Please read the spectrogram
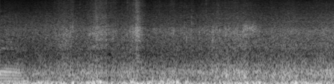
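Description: Wind buffeting the microphone of a handheld camera: a loud, steady, low rumbling roar.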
